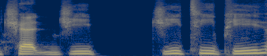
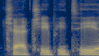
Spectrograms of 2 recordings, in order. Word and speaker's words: ChatGPT: Other people are just like, "What is the chat G GTP?" I've heard that one a lot. GTP? And I'm like, "You don't even say it right.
